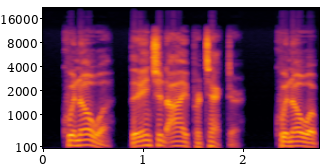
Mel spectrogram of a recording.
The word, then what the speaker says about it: quinoa: Quinoa, pronounced quinoa, has been nourishing humans for thousands of years.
